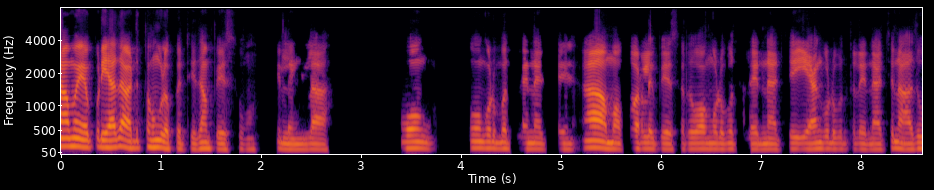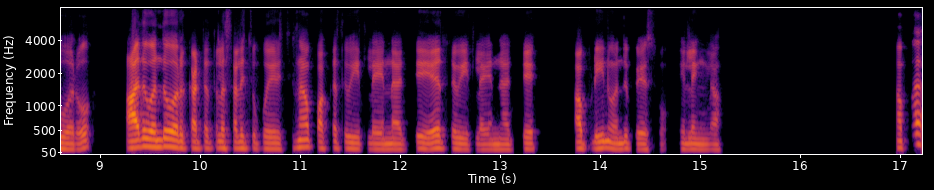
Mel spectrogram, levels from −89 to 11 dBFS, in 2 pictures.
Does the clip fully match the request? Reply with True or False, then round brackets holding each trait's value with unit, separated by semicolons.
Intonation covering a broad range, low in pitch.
False (3.0 semitones; 115 Hz)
